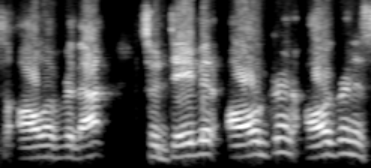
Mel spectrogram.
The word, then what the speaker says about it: Ahlgren: So David Ahlgren. Ahlgren is spelled Ahlgren. And it's pronounced Ahlgren like a smile.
